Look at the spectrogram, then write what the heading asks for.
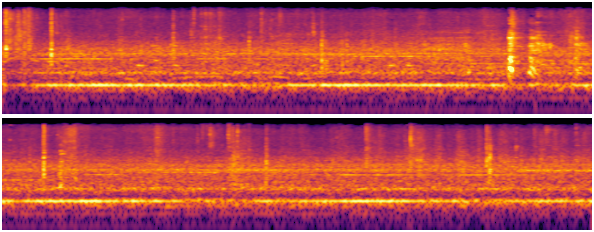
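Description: Steady hum inside a moving passenger train carriage, with scattered light clicks and one sharp knock about five seconds in.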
